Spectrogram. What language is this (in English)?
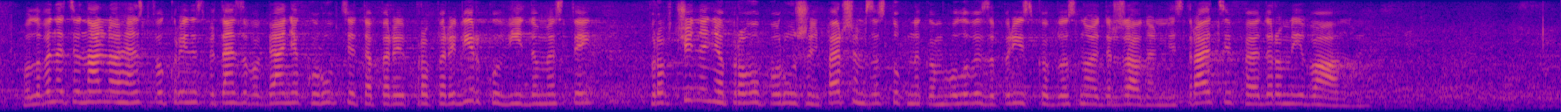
Ukrainian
